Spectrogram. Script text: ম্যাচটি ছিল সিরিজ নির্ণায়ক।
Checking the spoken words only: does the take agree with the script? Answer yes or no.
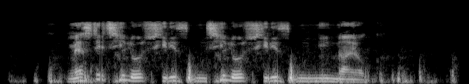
no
